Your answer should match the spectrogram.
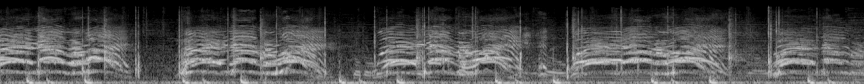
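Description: A group of young girls chanting a team cheer together, shouted in four short phrases with brief pauses between them, and clapping along.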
